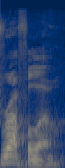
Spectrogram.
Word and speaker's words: Ruffalo: You guys need to start saying his name right. It's Ruffalo.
